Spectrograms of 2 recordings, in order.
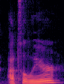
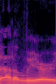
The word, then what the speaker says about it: Atelier: here Atelier I never know I've always said adelier yeah they said like you know Atelier or something like that French pronunciation I guess yeah yeah there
